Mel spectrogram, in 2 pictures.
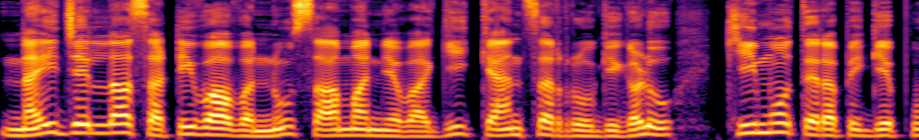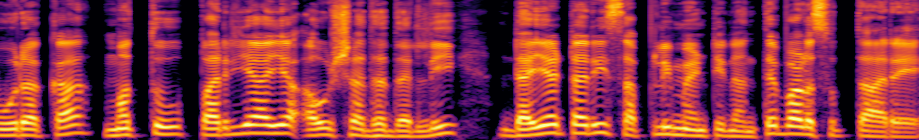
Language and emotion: Kannada, neutral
